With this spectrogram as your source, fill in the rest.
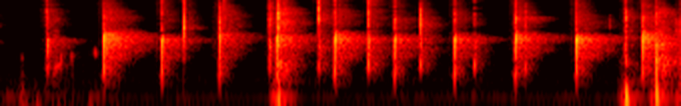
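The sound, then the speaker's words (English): People clapping for healthcare workers: a quick run of sharp, crisp claps, about a dozen or more in slightly uneven rhythm, fairly loud, with no talking over them. “And now let's clap for the healthcare workers.”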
